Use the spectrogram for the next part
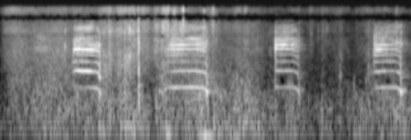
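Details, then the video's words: Scottish Straight cat, a female raised by a breeder in Dordogne, France, bringing back a ball and asking for it to be thrown again; four clear, steady harmonic meows, each under a second, spaced about one to one and a half seconds apart. "Fumiko Scottish Straight rapporte la balle !"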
